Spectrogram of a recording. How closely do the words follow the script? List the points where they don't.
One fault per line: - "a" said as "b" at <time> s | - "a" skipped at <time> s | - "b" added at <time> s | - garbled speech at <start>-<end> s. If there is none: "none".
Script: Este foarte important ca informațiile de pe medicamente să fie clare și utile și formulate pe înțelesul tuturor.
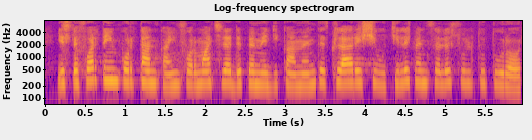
- "să fie" skipped at 3.5 s
- "și formulate" skipped at 4.5 s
